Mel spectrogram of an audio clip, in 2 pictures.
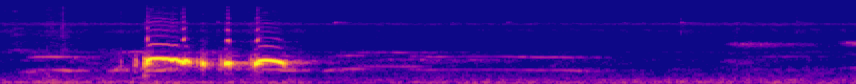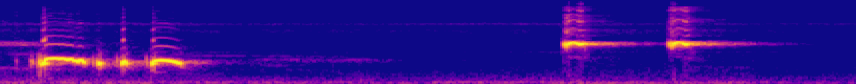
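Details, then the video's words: Local zebra dove singing actively with a big 'kung' coo: two low tremulous cooing phrases, each a rolled run of notes, then two short higher chirps from another bird near the end; quiet background. "Perkutut Lokal GACOR Suara Kung Besar"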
